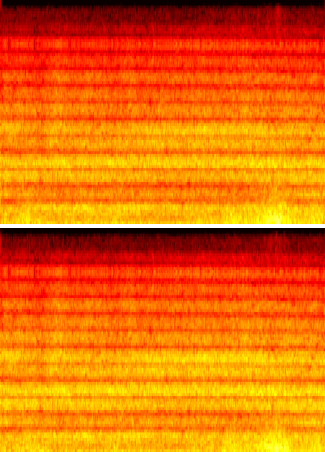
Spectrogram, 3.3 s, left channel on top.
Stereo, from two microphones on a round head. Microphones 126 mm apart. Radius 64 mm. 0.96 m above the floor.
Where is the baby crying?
I don't hear a baby crying.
